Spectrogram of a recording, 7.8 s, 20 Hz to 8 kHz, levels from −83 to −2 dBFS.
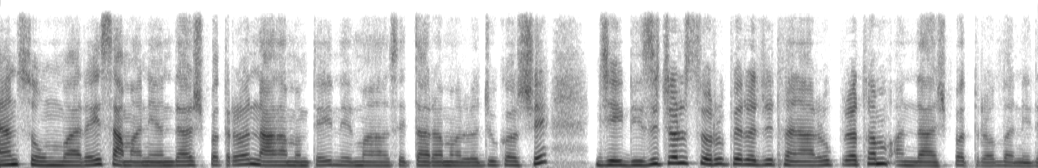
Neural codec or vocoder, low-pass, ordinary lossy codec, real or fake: codec, 16 kHz in and 24 kHz out, 0.9 kbps, LongCat-Audio-Codec, fine tuned four codebook decoder; 7.2 kHz; none; fake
